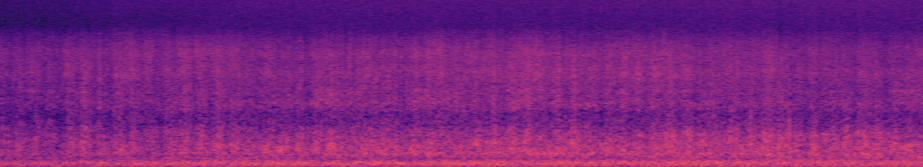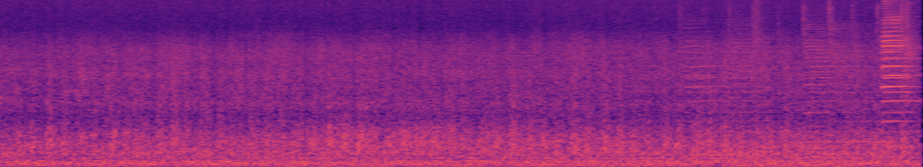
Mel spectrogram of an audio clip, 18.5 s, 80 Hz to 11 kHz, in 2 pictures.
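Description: Heavy ore train double-headed by two steam locomotives, one a DB class 043 oil-fired 2-10-0, running past close by. It makes a steady, dense rumbling din that builds over the first couple of seconds. Music comes in near the end.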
